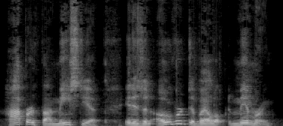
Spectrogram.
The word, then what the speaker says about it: hyperthymesia: you I guarantee you you've never heard of hypothermia think I'm pronouncing that right hyperthymesia it is an overdeveloped memory and only four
